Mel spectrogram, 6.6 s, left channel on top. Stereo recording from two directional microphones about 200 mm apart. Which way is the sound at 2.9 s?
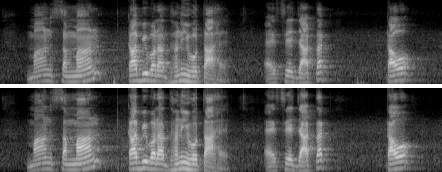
10° right (ahead or behind).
